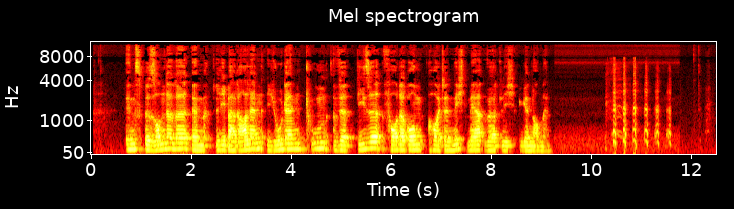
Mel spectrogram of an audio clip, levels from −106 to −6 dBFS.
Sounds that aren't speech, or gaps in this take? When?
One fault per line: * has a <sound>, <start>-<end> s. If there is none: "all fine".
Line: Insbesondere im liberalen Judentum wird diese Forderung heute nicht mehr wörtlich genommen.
* has a laugh, 10.3-11.6 s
